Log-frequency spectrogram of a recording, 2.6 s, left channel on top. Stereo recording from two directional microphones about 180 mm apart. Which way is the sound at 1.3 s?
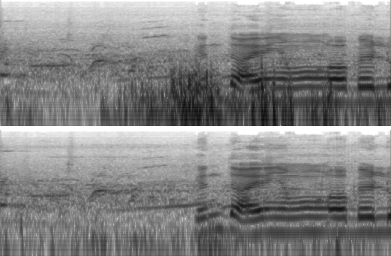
10° left (ahead or behind).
